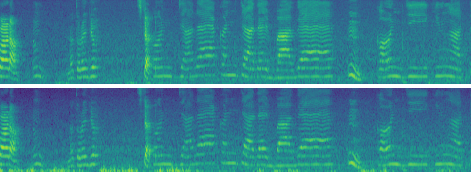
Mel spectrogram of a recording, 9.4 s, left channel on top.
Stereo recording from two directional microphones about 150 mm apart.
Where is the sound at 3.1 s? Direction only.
15° right (ahead or behind).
